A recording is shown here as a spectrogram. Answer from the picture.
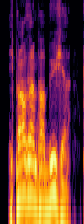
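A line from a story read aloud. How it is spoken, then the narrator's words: Growled. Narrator (German): knurrte er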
